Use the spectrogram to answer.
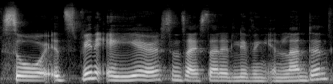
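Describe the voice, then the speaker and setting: A young woman from Zimbabwe, chatting casually in a vlog with a relaxed manner and frequent fillers. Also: fairly low pitch, unhurried. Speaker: vlogger. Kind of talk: casual talking-to-camera vlog.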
